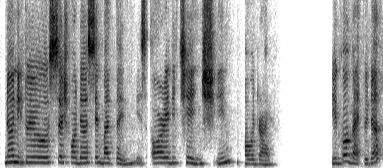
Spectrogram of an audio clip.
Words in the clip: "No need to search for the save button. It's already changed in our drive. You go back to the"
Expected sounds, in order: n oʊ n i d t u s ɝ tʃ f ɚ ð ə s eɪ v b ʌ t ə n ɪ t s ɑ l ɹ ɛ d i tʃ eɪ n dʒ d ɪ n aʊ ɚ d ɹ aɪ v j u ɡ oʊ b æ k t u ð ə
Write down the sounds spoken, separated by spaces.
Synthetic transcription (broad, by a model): n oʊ n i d t u s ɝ tʃ f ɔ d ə s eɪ f b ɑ t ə n ɪ t s ɑ l ɹ ɛ d i tʃ eɪ n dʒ ɪ n aʊ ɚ d ɹ aɪ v j u ɡ oʊ b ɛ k t u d ə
